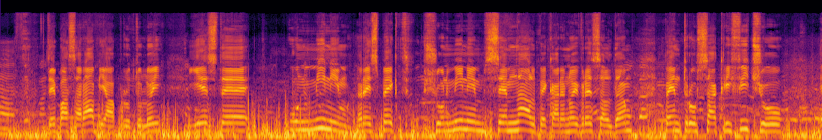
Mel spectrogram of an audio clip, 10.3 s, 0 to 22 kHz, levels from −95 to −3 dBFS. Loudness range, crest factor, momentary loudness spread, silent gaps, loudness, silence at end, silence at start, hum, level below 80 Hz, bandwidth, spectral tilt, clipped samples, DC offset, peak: 1 LU; 14 dB; 6 LU; none; -16 LUFS; 0 s; 0 s; none; -26 dBFS; 16 kHz; -4 dB/octave; under 0.1%; under 0.1%; -2 dBFS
